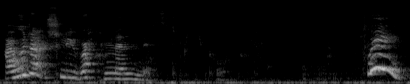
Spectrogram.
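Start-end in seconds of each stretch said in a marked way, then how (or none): 3.7-4.0 high, loud whee; excited squeal. Real, not acted. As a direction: squeal with glee. Spinning the wheel.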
